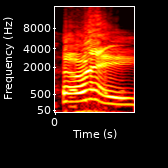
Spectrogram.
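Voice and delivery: high, loud hey; mock outrage. Real, not acted. Player scolds a friend's bum joke, loud mock outrage. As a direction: playfully scold the joker.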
